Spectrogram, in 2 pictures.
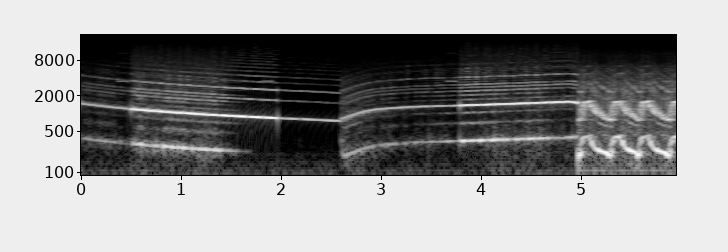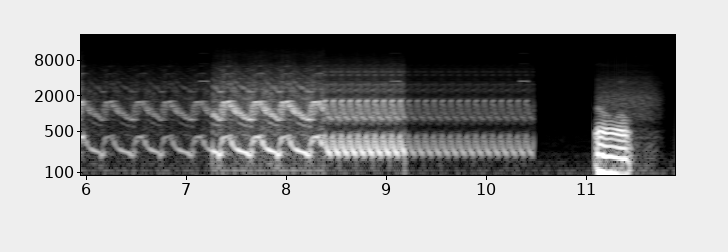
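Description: A police car siren in the Roblox video game, loud and electronic, switching between long wailing sweeps and fast yelping warbles in several bursts, with short gaps of near silence between them.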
